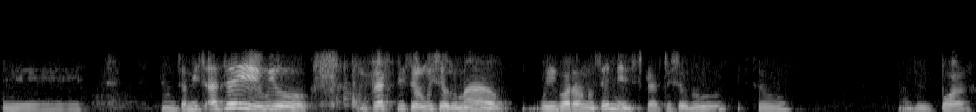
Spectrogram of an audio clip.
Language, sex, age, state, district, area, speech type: Nepali, female, 30-45, West Bengal, Darjeeling, rural, conversation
